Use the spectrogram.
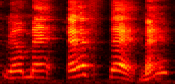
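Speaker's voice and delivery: high, slowed voice of the spirits urging him on; spirit beings voice. Retold or imitated. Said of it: "They're like".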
